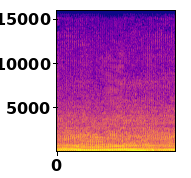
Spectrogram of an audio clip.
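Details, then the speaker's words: Generac iX2000 generator, new and on its first start (hard to start, run on full choke after priming); steady engine drone with a fine buzzy rattle from the housing, the case rattling more than expected. "can hear that case rattle it's a little bit noisier than I would expect it"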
